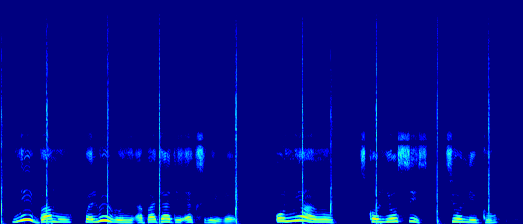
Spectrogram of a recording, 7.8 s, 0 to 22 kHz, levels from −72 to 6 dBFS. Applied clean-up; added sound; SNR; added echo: none; Wood / Domestic sounds, home sounds; 17 dB; none.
